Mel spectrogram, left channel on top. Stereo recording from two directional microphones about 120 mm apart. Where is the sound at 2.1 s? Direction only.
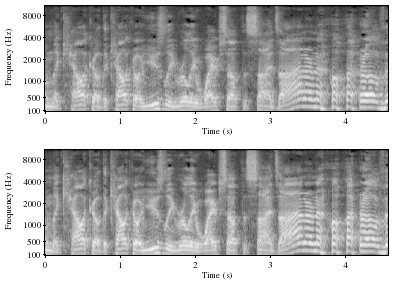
60° right (ahead or behind).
